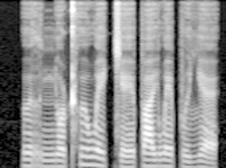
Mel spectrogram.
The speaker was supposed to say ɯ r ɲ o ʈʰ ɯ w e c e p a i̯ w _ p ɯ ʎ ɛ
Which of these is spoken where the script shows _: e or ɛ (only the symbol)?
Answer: e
